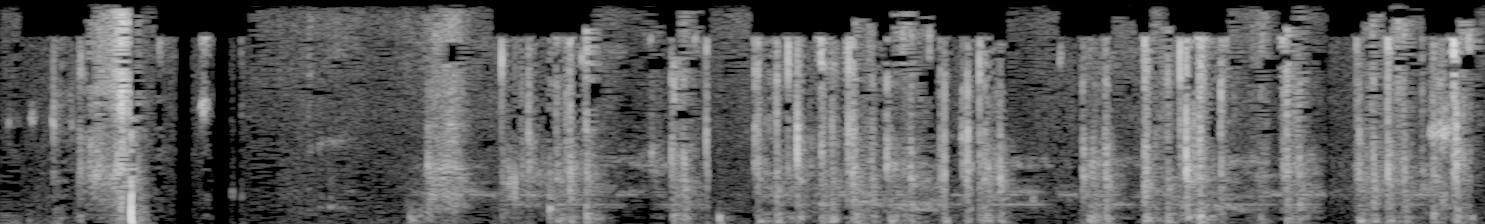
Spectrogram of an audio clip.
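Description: Computer keyboard typing as someone writes down appointment details for draining plumbing risers: irregular bursts of quick, light keystrokes with short pauses between runs, fairly faint and with no talk over it.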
